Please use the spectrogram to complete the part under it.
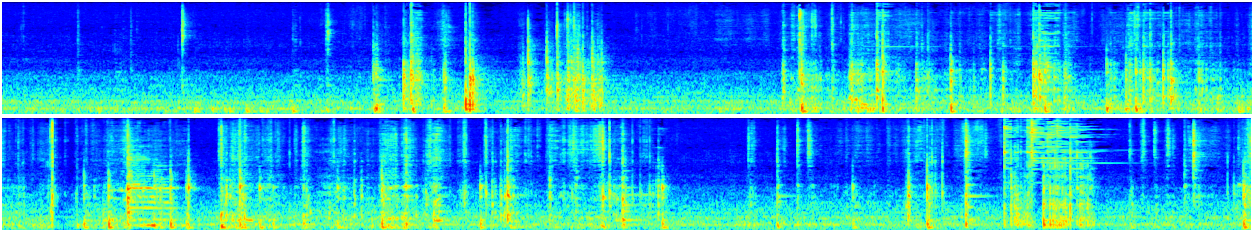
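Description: Pliers click against metal.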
